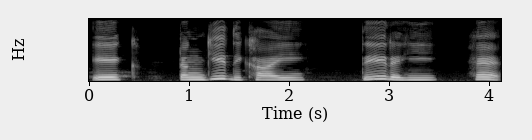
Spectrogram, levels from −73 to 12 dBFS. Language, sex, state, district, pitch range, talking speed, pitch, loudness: Hindi, female, Himachal Pradesh, Shimla, 245-280 Hz, 85 wpm, 270 Hz, -14 LUFS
